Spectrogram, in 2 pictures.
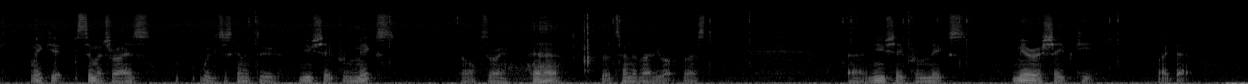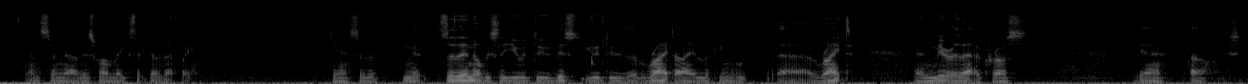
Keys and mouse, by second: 2.6-3.9 drag, 5.7 ctrl+z, 6.1 click, 7.1 click, 8.5-9.0 drag, 9.7-11.2 drag, 12.7-17.0 drag, 18.4 click.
